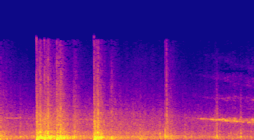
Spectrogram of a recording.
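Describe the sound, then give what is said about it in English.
Fireworks exploding on fireworks night in the UK: two loud, sharp bangs close together, followed by fainter crackling pops as the noise trails off. “here in the UK it is fireworks night this week”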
